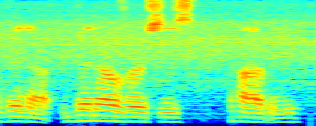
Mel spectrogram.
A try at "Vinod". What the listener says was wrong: No, not Vino. Vinod. V-N-O-D-H.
